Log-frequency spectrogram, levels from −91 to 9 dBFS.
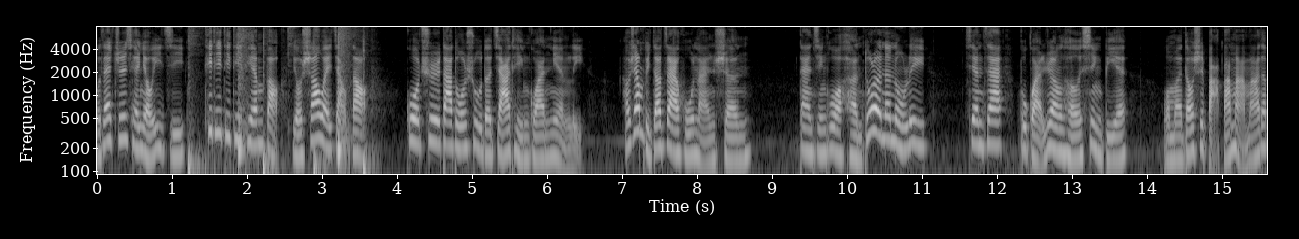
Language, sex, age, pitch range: Chinese, female, 20-39, 140-210 Hz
